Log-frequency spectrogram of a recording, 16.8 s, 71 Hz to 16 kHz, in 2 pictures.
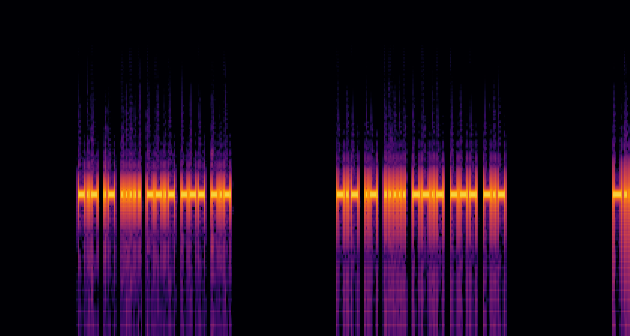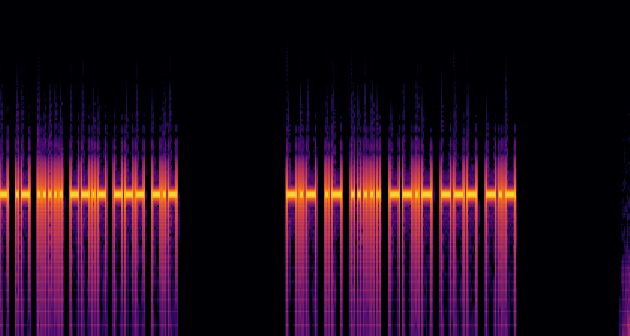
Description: Morse code, heard as a keyed tone, about 35 wpm, 700 Hz. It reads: KA5QOK KA5QOK KA5QOK KA5QOK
